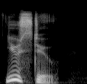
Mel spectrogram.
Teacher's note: In normal, everyday conversation, that D sound in used and the T sound in to just kind of melt together.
